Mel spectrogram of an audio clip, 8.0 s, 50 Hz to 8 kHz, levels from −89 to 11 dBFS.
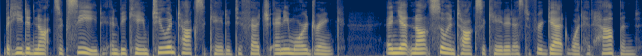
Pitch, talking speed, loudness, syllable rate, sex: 200 Hz, 185 wpm, -18 LUFS, 5.4 syllables/s, female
